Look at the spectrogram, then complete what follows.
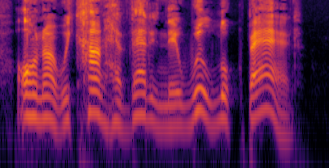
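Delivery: put-on high, flustered, alarmed, panicked voice. Recounting what a prominent advocate said about including bi people, imitating a panicked voice. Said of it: "in a panicked voice".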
